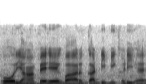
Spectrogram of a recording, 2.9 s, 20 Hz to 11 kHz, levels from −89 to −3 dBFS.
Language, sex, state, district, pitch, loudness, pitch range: Hindi, male, Rajasthan, Bikaner, 115 Hz, -16 LUFS, 100-120 Hz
